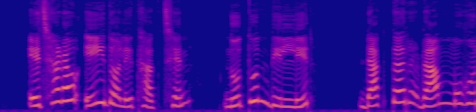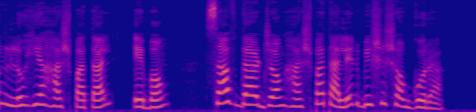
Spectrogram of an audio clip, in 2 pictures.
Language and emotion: Bengali, neutral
